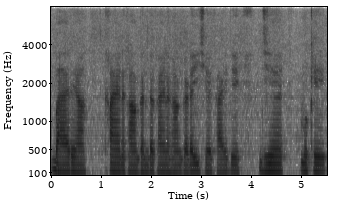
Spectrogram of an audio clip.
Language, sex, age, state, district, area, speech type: Sindhi, male, 30-45, Maharashtra, Thane, urban, spontaneous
